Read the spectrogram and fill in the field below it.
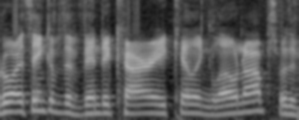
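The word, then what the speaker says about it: Vindicare: I heard someone say Vindicari like 10 years ago, and it stuck in my head because I thought it sounded cool, and it locked in as the correct pronunciation, and then some people are like, why are you saying it like that? It's Vindicar.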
